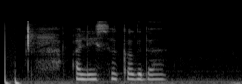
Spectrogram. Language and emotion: Russian, neutral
